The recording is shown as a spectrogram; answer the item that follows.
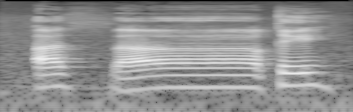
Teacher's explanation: سا الف زبر سا میں الف مدہ ہو رہا ہے، اس کو ایک الف کے برابر کھینچ کر پڑھیں گے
